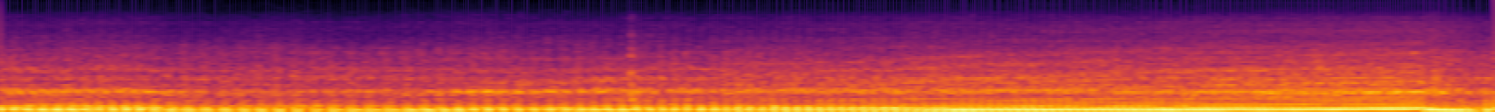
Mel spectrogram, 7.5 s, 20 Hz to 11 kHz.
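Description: Yamaha R25's 250 cc parallel-twin engine, with a slip-on exhaust, pulling away and accelerating. Its pitch rises gradually, holds, then dips suddenly near the end.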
